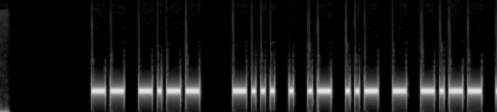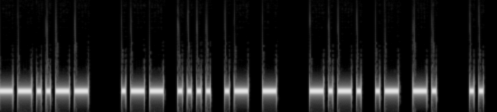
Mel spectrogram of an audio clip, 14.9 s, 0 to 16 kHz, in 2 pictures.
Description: Morse code, heard as a keyed tone, about 17 wpm, 700 Hz. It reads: MY BEAUTY, WHAT CAN I
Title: Sentences from Top 1000 Words - Review Part 2 - 17wpm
